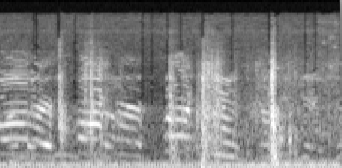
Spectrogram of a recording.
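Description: A car's engine runs with a steady low rumble heard from inside the cabin. An indistinct voice speaks over it, and there are a couple of sharp clicks in the second half.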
